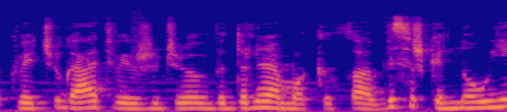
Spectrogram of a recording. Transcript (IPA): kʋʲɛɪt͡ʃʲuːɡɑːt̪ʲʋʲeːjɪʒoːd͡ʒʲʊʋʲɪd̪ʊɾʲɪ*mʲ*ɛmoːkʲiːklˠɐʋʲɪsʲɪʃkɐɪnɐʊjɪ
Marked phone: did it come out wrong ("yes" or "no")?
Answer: yes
